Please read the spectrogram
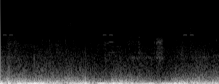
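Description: Wind buffeting the microphone: a loud, uneven low rumble with no distinct events.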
